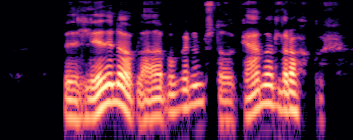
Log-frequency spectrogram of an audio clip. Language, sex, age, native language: Icelandic, male, 40-49, Icelandic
